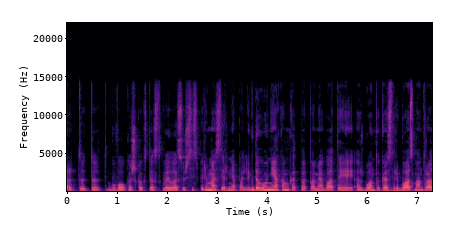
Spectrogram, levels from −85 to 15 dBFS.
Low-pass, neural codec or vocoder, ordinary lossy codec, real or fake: 14.4 kHz; none; AAC, 64 kbps; real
